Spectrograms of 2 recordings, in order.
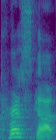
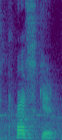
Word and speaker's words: Prescott: Fortit not and it's pronounced forkit river. These people like it's like Prescuit Arizona. It's not Prescott. It's Prescuit.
